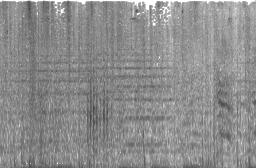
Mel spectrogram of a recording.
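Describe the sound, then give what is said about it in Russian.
Galloping horses in a cavalry chase, a dense, loud drumming of hooves with a horse whinnying partway through, continuous over the whole stretch. “Наконец, придержав коня, оглядывается. Последние двое из ее отряда скачут обратно к своим.”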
